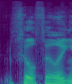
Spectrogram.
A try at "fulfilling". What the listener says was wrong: You're saying fulfilling, and to me it sounded like you said filth-filling. Filth-filling.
